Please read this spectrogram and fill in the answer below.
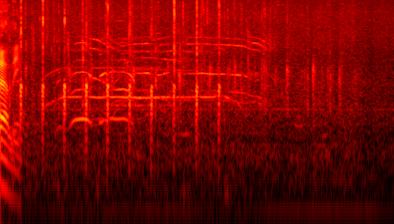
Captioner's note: spectators applauding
